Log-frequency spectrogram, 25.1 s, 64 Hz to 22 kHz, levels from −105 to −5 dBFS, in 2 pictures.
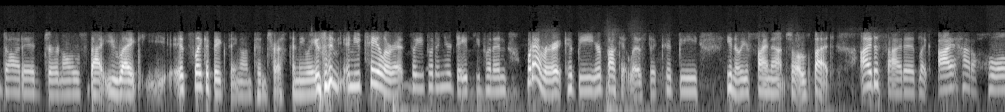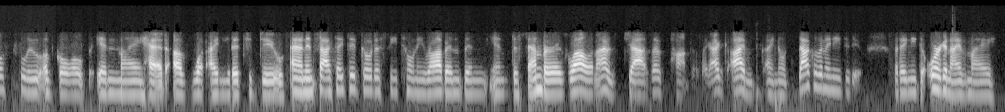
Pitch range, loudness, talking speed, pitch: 165-210 Hz, -22 LUFS, 240 wpm, 180 Hz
